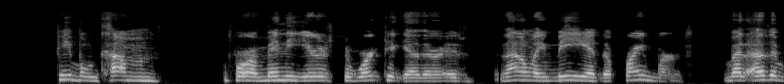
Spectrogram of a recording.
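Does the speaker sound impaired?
Yes: ALS; host says slur not noticeable.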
